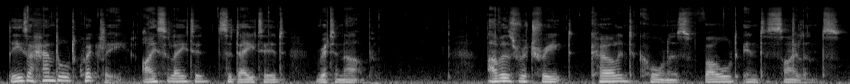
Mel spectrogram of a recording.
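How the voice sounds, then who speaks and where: A man narrating a scripted bedtime story in a calm, dryly wry second-person voice. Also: lowish voice.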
